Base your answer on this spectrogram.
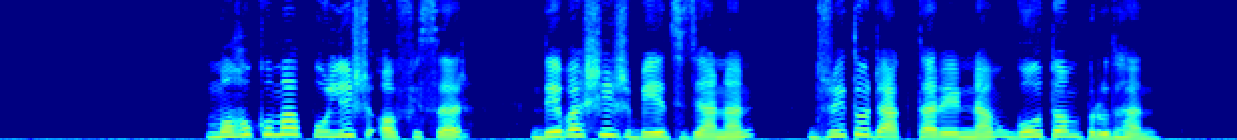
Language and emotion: Bengali, neutral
